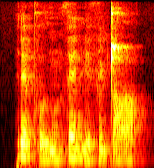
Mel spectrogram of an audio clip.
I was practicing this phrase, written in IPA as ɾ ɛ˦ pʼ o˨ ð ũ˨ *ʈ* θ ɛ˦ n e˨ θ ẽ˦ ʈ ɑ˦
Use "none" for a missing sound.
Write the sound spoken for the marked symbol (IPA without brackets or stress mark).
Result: none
